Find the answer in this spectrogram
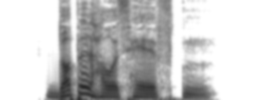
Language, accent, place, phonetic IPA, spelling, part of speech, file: German, Germany, Berlin, [ˈdɔpl̩haʊ̯sˌhɛlftn̩], Doppelhaushälften, noun, De-Doppelhaushälften.ogg
- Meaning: plural of Doppelhaushälfte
